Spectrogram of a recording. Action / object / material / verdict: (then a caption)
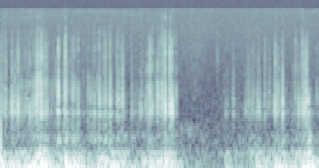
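scrape / clear plastic bubble bathmat / plastic / none. Long nails scratch and tap across a clear, translucent plastic bath mat with raised bubbles while hands rub over its surface. The result is a dense, low, rumbling scratchy texture with soft, quick taps and a brief quieter stretch in the middle before the rubbing picks up again.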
